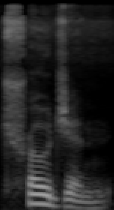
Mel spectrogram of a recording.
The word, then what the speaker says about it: Trojan: to call it the troian war but it's pronounced trojan in english the trojan war for ten years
